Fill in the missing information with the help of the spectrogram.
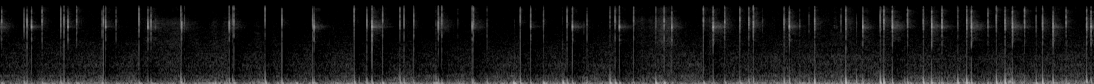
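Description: Long acrylic nails tap and scratch on a small clear lip gloss tube filled with red gloss and topped with a black cap. A rapid, continuous run of sharp, dry clicks with bright high ticks and a low thud beneath, each hit dying away almost instantly, mixed with brief scratching.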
